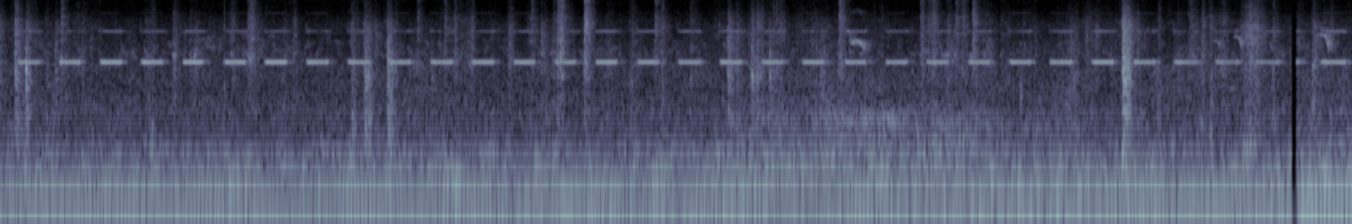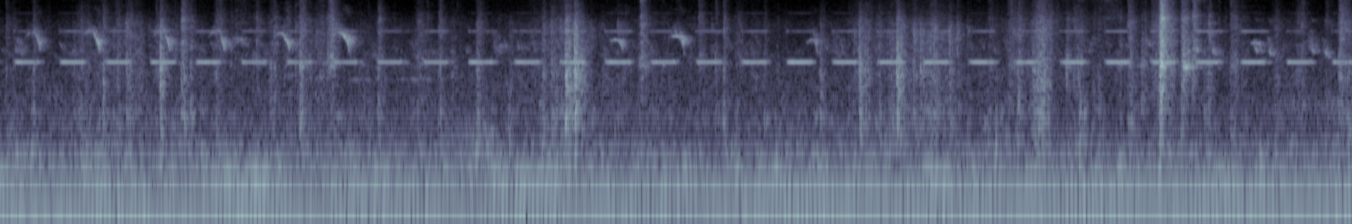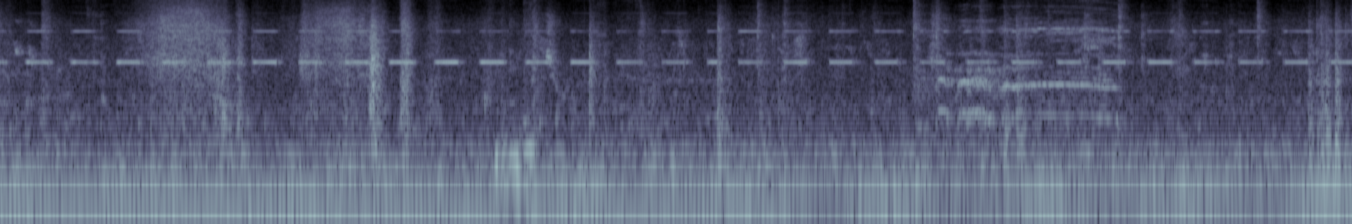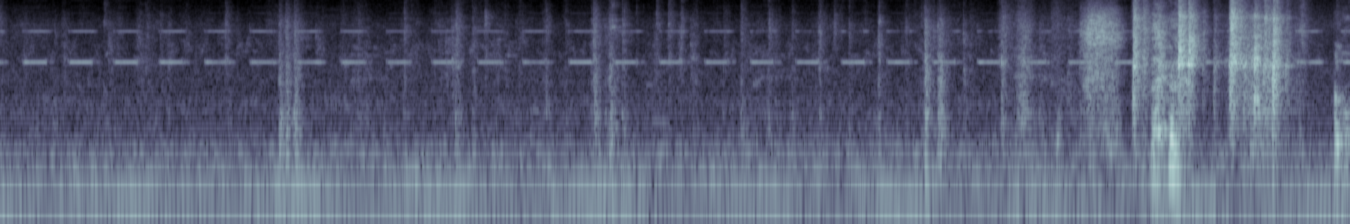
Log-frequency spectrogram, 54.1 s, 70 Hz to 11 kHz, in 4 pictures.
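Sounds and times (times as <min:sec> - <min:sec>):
chickens clucking: 0:00.0 - 0:52.8
rooster crowing: 0:36.2 - 0:38.4.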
